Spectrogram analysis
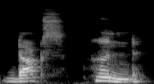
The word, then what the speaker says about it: dachshund: makes sense but in in German it's pronounced like ducks hund bonbon throwing it down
